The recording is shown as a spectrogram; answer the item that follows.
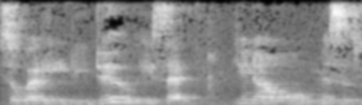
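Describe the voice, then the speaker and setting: With noticeable background noise behind her, a woman speaks at a fairly high pitch. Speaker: flooring professional. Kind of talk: panel discussion. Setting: live convention panel with audience.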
